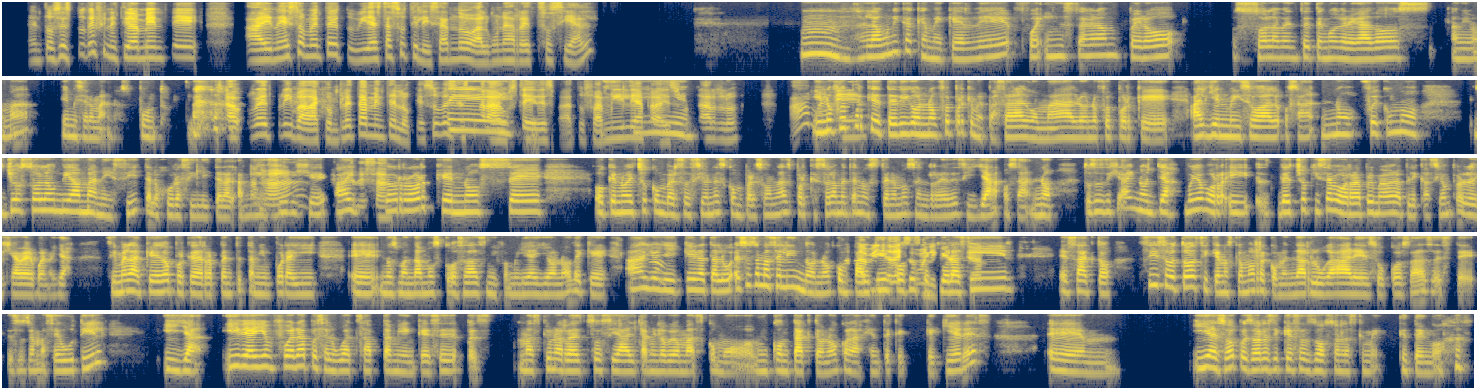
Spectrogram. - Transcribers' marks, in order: chuckle; unintelligible speech; chuckle
- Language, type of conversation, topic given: Spanish, podcast, ¿Qué límites estableces entre tu vida personal y tu vida profesional en redes sociales?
